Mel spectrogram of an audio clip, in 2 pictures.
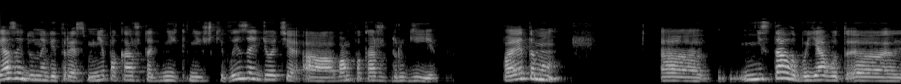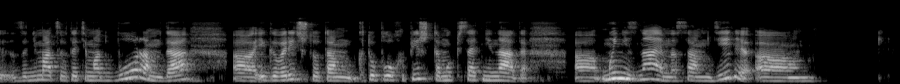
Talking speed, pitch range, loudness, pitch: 140 wpm, 175-230 Hz, -24 LUFS, 190 Hz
